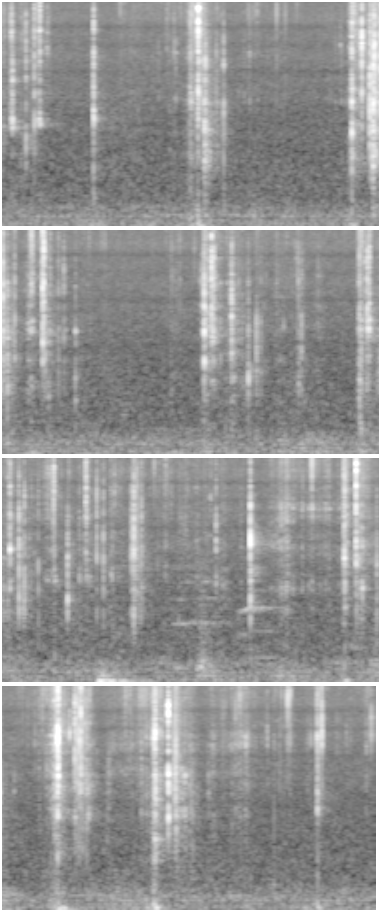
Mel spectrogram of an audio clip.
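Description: A hard, solid cream bar soap of the Dove and La'Diva kind, held in the hand, is shaved with a metal utility knife blade. Irregular bursts of dry, bright scraping and crackly scratching come as the blade cuts, with quiet pauses between strokes. Each scrape is short and clipped, with almost no ring.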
